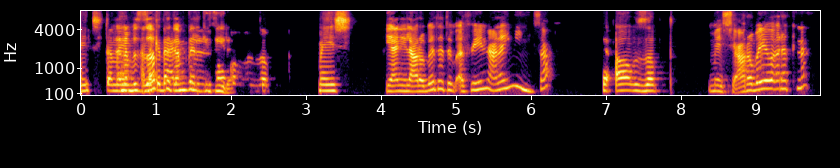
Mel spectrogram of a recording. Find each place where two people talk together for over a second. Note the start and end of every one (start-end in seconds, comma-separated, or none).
0.5-2.0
